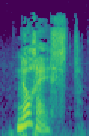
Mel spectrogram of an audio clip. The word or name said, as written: nord-est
